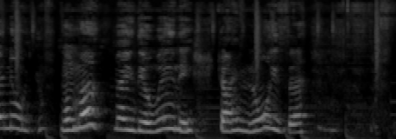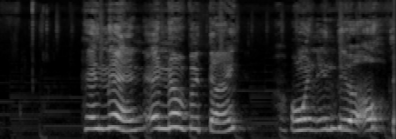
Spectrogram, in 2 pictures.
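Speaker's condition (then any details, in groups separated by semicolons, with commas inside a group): Cerebral palsy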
